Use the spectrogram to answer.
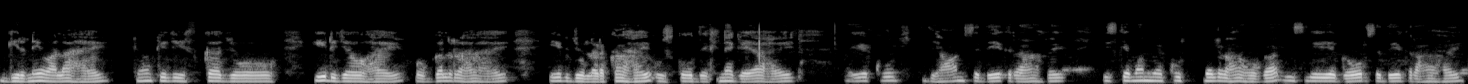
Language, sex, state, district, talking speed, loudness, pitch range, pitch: Hindi, male, Chhattisgarh, Balrampur, 170 wpm, -18 LUFS, 140-165 Hz, 150 Hz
